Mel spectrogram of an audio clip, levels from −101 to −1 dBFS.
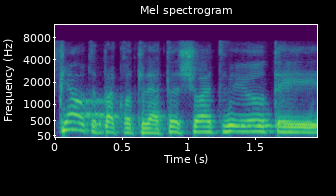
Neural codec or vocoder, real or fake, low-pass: none; real; 7.2 kHz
